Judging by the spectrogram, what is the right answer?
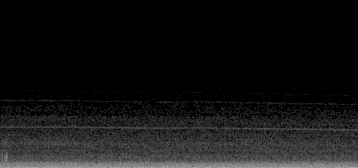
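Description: An aircraft in a video game approaching a runway to land gives off a steady, dense engine roar that stays even and continuous throughout.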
